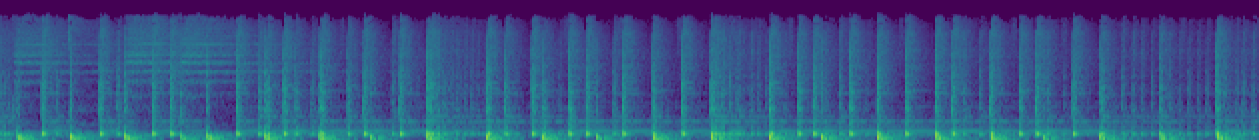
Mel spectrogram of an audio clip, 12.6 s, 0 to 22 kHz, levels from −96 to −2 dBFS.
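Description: Throughout the music, the upper sub-bands seem starved of bits, likely from MP2 compression at a rate near 80 kbps, leaving it dull, granular and gurgling. At 5.71 to 5.75 s, DAB burbling appears: a brief burst of reception bit errors corrupts the audio data over a few frames, causing short blips of noise in single sub-bands.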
